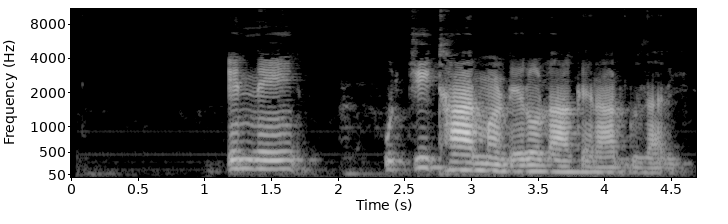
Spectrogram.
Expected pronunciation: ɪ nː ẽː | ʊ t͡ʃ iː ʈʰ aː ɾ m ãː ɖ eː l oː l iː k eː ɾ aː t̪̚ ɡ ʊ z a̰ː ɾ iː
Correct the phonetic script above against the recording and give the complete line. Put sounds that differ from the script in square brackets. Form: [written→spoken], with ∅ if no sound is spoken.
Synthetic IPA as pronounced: ɪ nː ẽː | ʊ t͡ʃ iː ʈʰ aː ɾ m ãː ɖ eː [l→ɾ] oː l [iː→aː] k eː ɾ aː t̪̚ ɡ ʊ z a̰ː ɾ iː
